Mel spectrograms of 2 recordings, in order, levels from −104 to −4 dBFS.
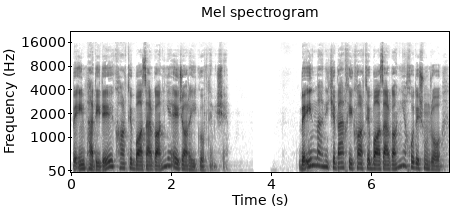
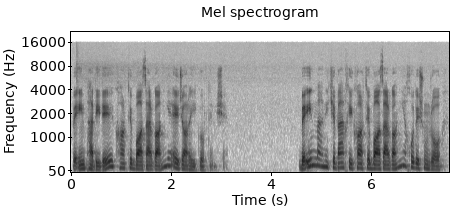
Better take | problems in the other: first | hiss; faint; throughout; 20 dB below the speech

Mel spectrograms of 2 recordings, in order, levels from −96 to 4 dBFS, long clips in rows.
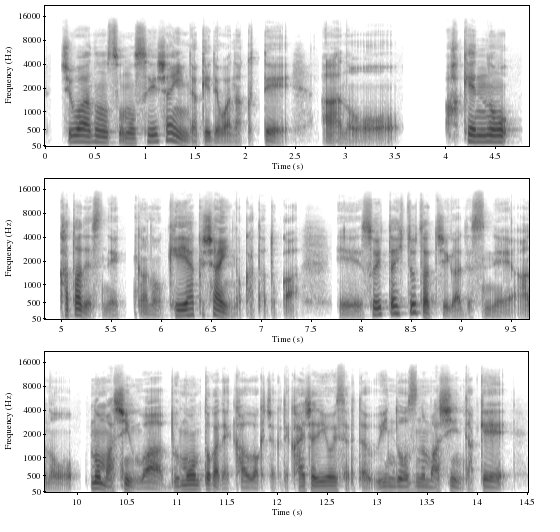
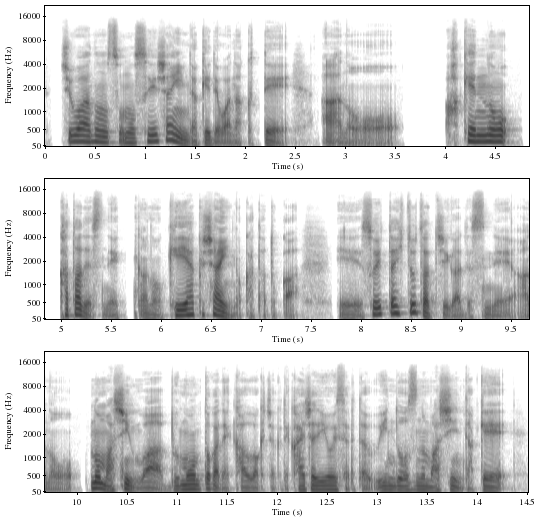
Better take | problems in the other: second | thin; somewhat; fading below 400 Hz

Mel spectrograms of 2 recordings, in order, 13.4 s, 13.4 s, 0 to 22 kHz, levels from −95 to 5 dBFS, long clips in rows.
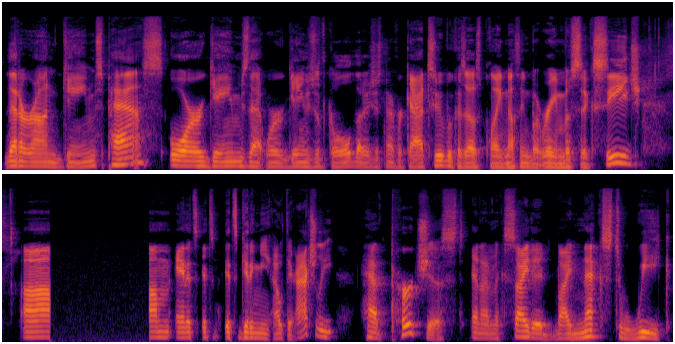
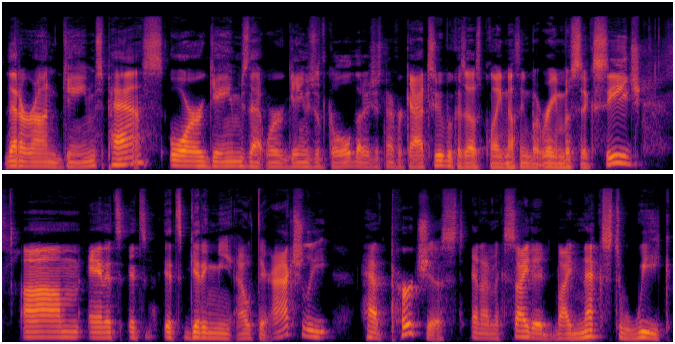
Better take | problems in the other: second | audio freezing; at 7 s for 1 s

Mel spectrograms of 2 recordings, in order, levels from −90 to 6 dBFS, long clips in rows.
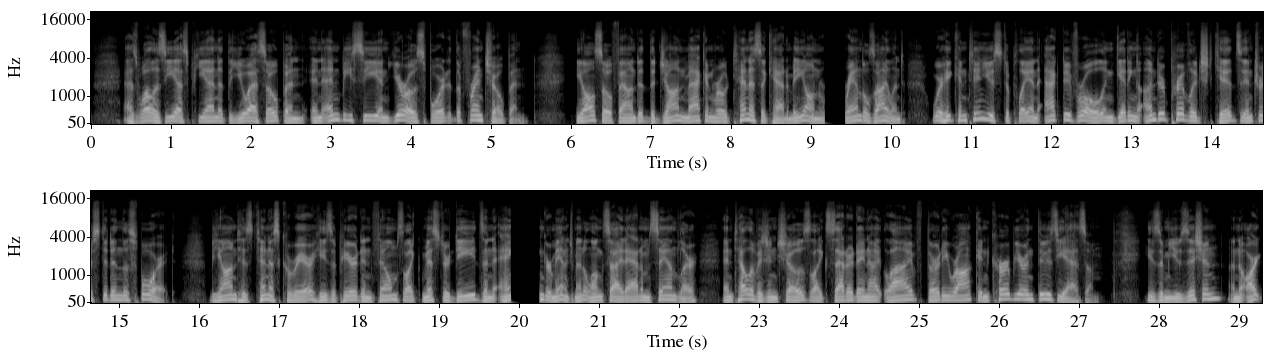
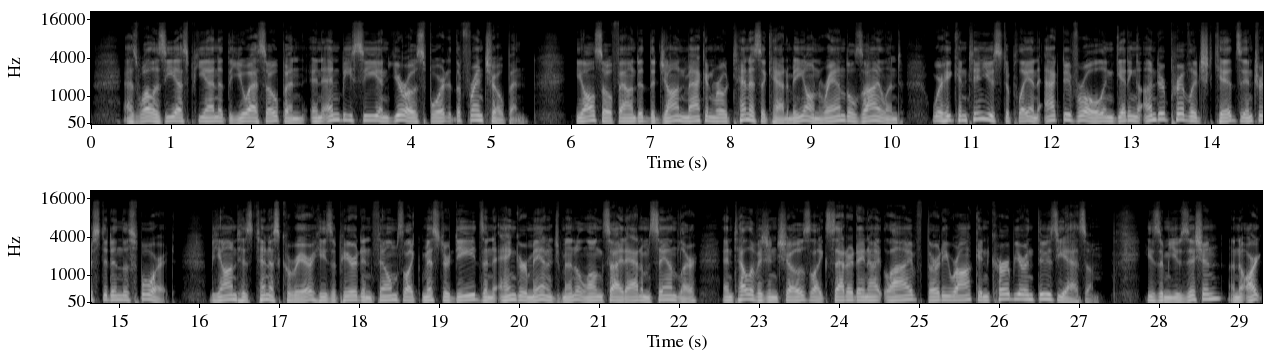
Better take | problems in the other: second | audio freezing; at 9 s and at 20 s

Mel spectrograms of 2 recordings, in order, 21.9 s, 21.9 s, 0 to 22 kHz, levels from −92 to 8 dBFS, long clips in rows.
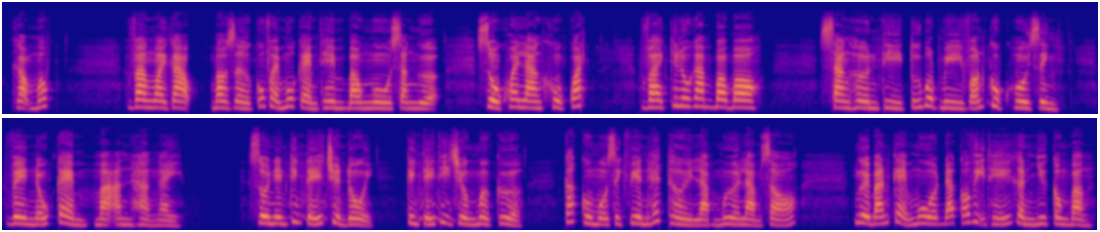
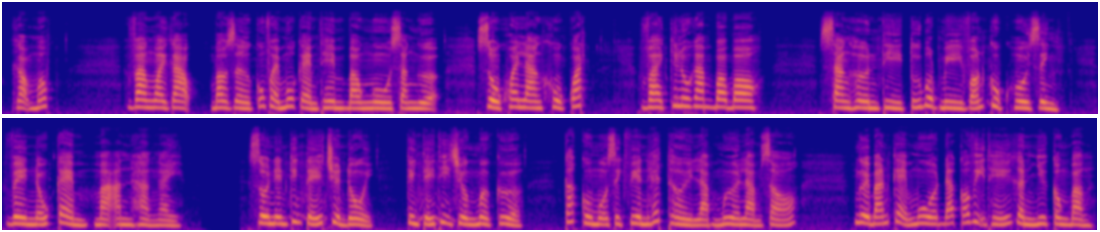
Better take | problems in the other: second | thin; somewhat; fading below 450 Hz

